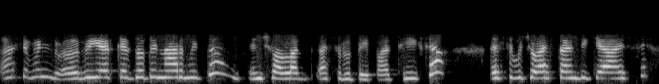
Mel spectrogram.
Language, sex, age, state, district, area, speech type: Kashmiri, female, 30-45, Jammu and Kashmir, Ganderbal, rural, conversation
